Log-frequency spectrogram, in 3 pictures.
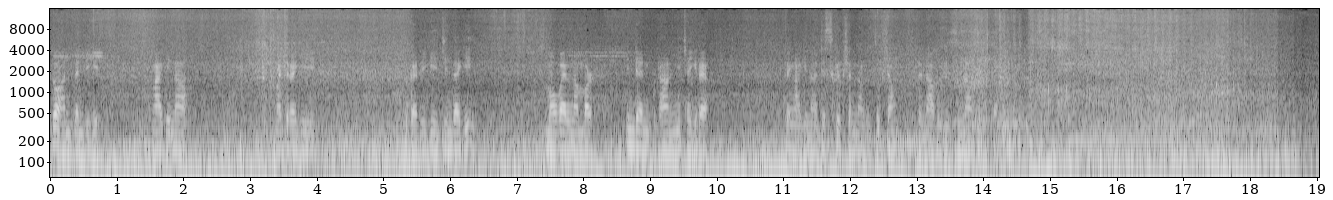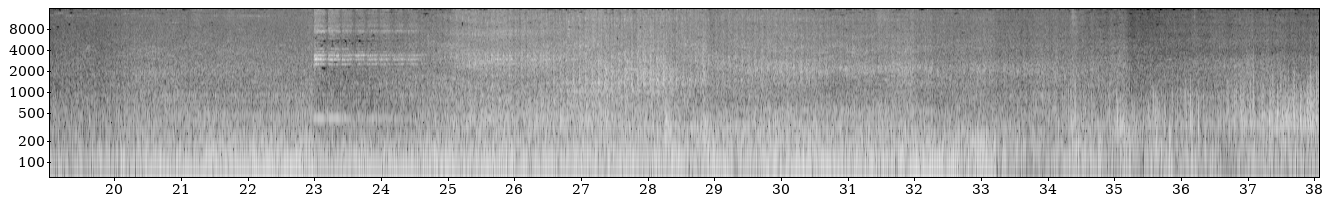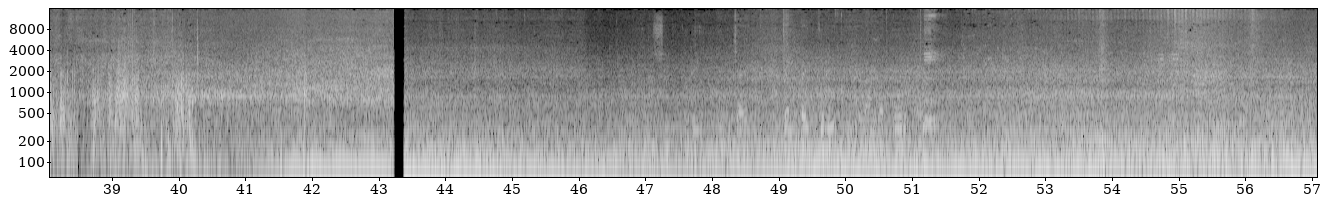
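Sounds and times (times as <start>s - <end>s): road and engine rumble in car: 0.0s - 57.0s
vehicle horn honking: 8.1s - 8.7s, 22.9s - 26.5s, 51.1s - 51.5s.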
